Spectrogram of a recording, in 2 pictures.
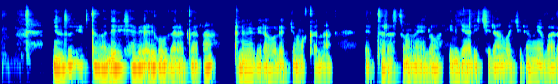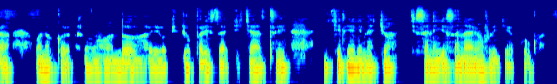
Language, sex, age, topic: Kinyarwanda, male, 18-24, government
